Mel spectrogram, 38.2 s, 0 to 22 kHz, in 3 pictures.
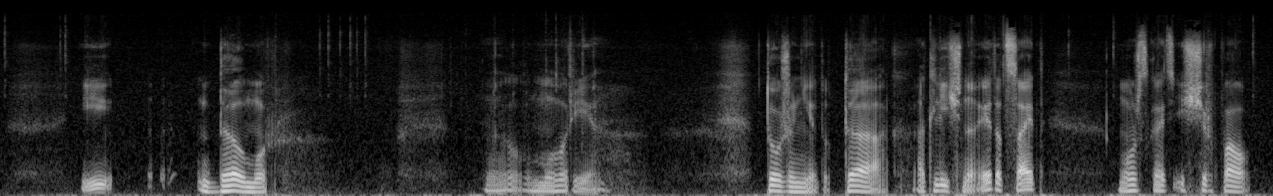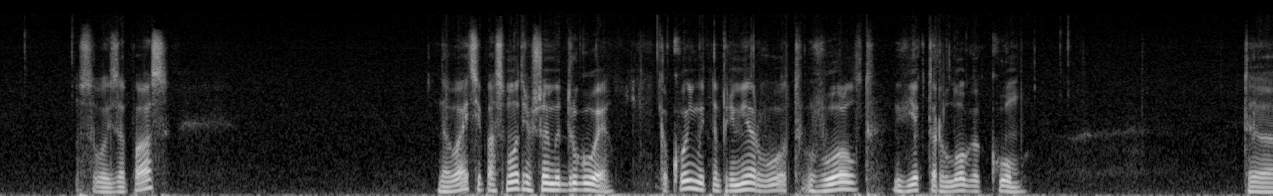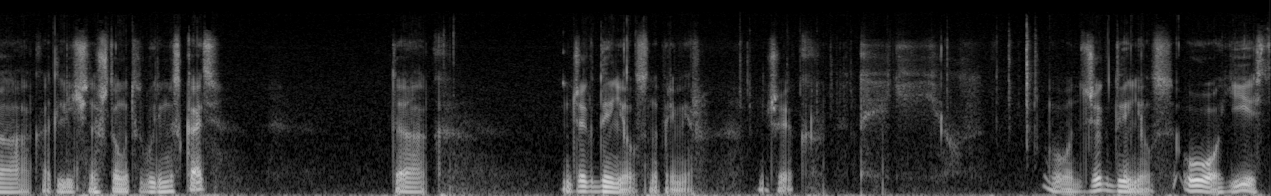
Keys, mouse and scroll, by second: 2.8 alt+Tab, 4.4-6.2 typing, 9.7 alt+Tab, 17.2 alt+Tab, 26.5 alt+Tab, 31.4 alt+Tab, 32.7-35.3 typing.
